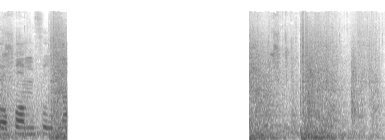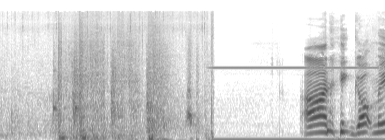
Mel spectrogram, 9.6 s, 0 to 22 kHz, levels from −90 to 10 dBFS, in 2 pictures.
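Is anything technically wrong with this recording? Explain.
Yes. From 0.83 s to 3.11 s there's an audio dropout to silence, about 2.28 s of dead silence with no room tone at all. The sound cuts off mid-flow and returns abruptly, likely because the input link failed while the recorder kept writing silence.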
